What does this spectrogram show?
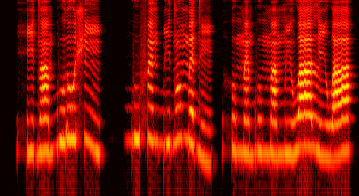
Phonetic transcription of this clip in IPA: hi˨dã˧ bu˦ ɾo˦ʃĩ˦˨ | bu˦fɛ̃˦ ɡ͡bi˧dɔ̃˦mɛ˧dĩ˨ | hu˧mɛ̃˧bu˧mã˧ mĩ˨wa˧ li˨wa˨˦

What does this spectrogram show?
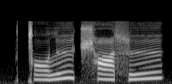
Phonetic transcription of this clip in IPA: ǀɔlø t͡ʃʰɑɬø

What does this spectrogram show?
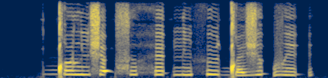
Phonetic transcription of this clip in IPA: ɡ͡ǃʌliʃaʔ sə̤ hɛʔni θøɡ͡ǃæ ʒəʔveʔ

